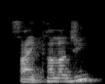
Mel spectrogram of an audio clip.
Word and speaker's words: psychology: class I was talking about silent p and for that we have words like psychology psychology okay uh we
